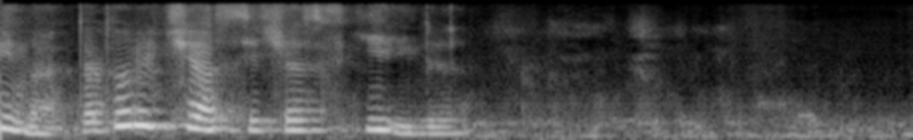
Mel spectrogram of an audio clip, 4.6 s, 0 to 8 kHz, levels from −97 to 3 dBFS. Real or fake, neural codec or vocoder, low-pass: fake; codec, 16 kHz, 2 kbps, FreqCodec, smaller model; 7.2 kHz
